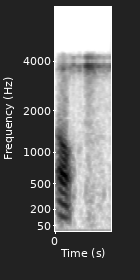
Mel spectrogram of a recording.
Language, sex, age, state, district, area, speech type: Bodo, male, 18-30, Assam, Kokrajhar, rural, conversation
